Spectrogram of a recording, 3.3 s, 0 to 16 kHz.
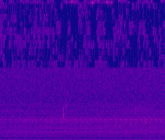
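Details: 1935 Rogers 7R622 six-tube radio powered up slowly on reduced voltage, now at 80V: constant low hum with no program audible, unaffected by volume or an antenna finger test; mains hum of unknown cause.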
